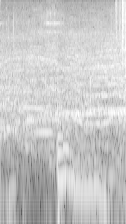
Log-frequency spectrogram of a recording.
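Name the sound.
audience shouting and cheering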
